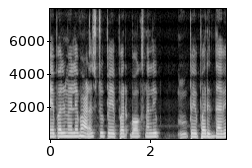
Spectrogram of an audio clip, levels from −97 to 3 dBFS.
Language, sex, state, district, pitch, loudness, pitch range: Kannada, female, Karnataka, Bidar, 200 Hz, -16 LUFS, 190-210 Hz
